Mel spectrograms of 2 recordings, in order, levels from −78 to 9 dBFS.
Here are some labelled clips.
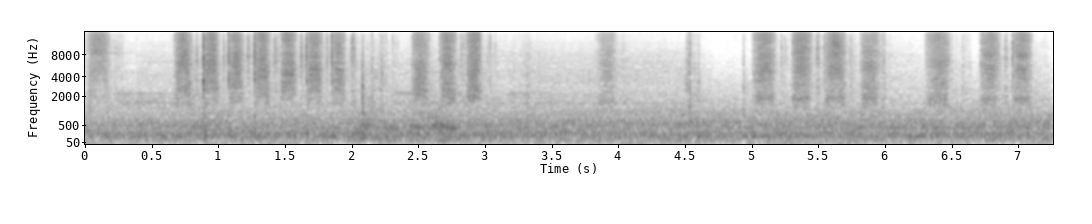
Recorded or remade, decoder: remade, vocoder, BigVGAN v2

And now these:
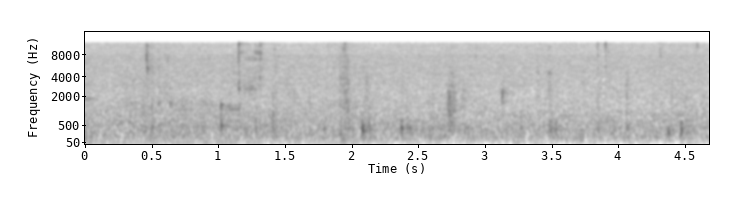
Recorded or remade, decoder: recorded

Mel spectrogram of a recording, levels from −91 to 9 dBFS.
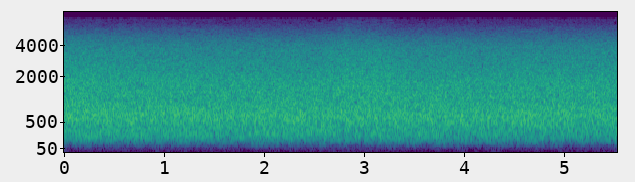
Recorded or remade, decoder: recorded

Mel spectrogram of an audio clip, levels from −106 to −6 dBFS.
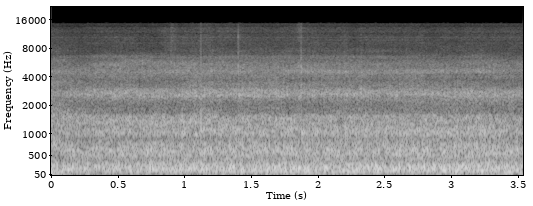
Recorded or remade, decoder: remade, autoencoder, DAC-VAE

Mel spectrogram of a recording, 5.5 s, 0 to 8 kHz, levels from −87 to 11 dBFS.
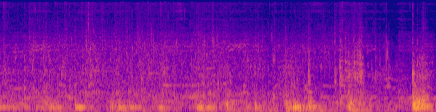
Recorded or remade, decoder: recorded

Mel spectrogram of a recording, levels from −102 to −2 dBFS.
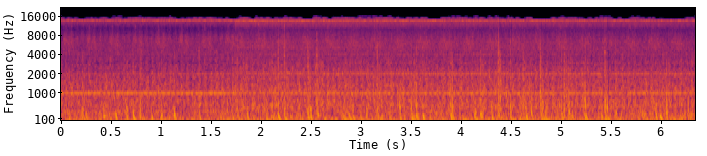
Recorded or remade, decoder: recorded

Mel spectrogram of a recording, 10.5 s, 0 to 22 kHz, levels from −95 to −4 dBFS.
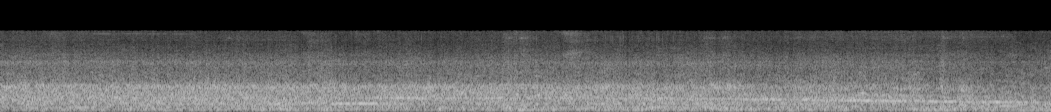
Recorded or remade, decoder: recorded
